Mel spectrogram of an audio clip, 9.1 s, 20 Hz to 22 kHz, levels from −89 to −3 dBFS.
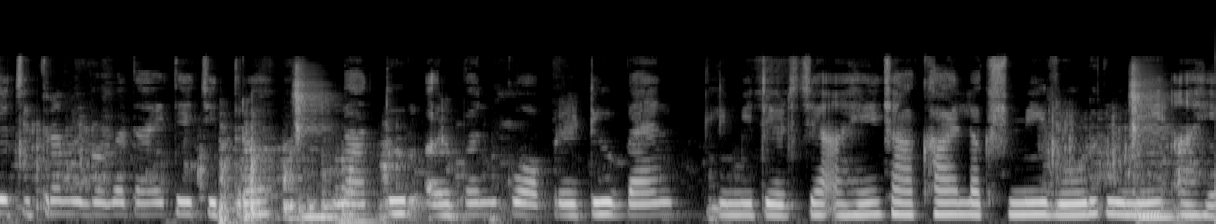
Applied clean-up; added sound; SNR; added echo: classical method log-MMSE.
